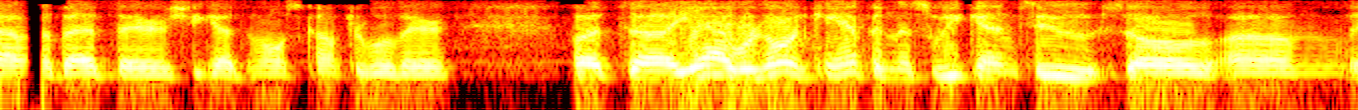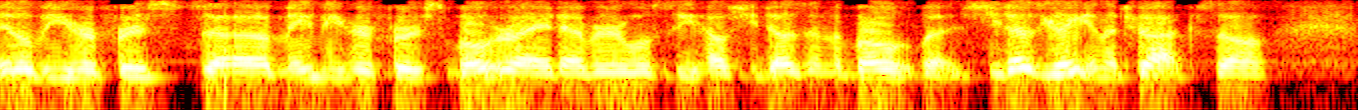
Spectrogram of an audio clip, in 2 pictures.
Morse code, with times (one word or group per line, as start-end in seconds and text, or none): none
